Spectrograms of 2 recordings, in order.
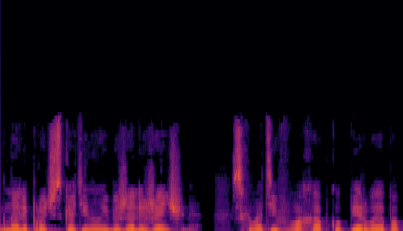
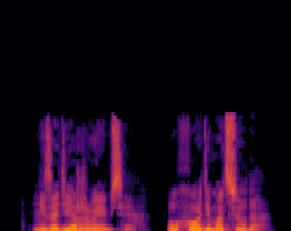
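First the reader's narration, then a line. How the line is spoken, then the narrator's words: Shouting. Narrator (Russian): крикнул, наконец, Хаген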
